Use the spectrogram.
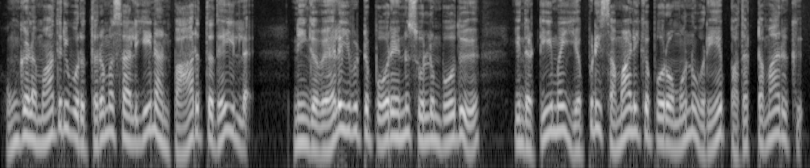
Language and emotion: Tamil, fearful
